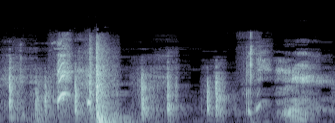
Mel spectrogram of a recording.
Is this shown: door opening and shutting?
yes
